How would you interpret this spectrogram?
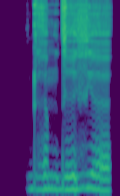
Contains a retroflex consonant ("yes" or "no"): yes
